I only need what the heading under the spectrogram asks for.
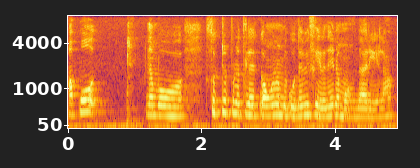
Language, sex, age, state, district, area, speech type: Tamil, female, 18-30, Tamil Nadu, Namakkal, rural, spontaneous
